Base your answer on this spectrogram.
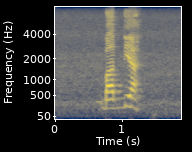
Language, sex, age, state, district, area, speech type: Assamese, male, 45-60, Assam, Lakhimpur, rural, read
